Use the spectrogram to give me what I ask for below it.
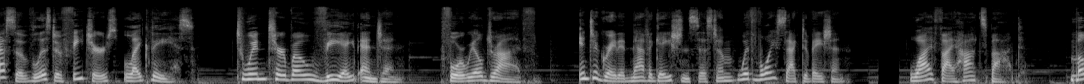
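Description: At 8.78 s the player's buffer ran dry, causing a rebuffering stall: a sudden gap of silence lasting about 0.21 s, after which the sound resumes exactly where it stopped.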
